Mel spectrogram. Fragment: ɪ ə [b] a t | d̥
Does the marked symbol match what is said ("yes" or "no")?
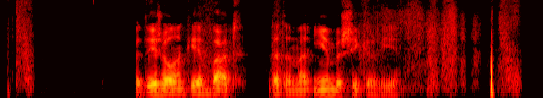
yes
